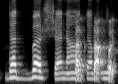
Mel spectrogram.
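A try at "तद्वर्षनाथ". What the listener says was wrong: Sorry. Tadvarsha, ta, first ta.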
